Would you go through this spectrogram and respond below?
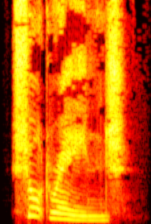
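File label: "short range", British English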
